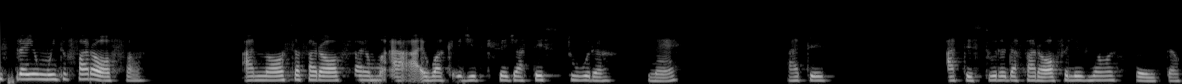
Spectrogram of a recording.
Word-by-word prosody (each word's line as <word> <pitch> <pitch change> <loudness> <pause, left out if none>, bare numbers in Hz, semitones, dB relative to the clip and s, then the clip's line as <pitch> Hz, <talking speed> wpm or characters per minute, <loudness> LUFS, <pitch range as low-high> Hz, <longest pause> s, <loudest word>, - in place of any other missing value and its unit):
estranham 240 -1 +5
muito 230 +1 +2
farofa. 200 -6 +3 1.0
A 190 - -1
nossa 195 +2 +2
farofa 190 -2 +3 0.2
é 195 - +1
uma 195 0 -2
a 180 0 0
a - - 0
eu 185 +1 +1
acredito 190 0 -2
que 205 - -24
seja 195 -1 0
a 180 - -9
textura, 195 -3 -1 0.4
né. 165 +4 -4 1.1
A 180 +1 -4
tex 185 -1 -2 1.1
a 180 - -1
textura 190 +1 -1
da 190 -1 -2
farofa 180 0 +1
eles 190 -1 +1
não 195 +1 -2
aceitam. 165 -4 -4
190 Hz, 130 wpm, -26 LUFS, 180-200 Hz, 1.1 s, estranham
